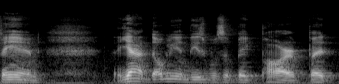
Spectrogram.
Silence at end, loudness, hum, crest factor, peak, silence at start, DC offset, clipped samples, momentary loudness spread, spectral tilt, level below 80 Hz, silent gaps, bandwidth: 0.05 s; -24 LUFS; none; 22 dB; -2 dBFS; 0 s; under 0.1%; under 0.1%; 17 LU; -4 dB/octave; -54 dBFS; none; 12 kHz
